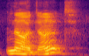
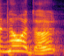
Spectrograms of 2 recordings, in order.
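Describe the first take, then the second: First: Said in the usual way. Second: Emphatic denial. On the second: Real, not acted. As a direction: push back hard at the comparison. Denying lookalike claim.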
